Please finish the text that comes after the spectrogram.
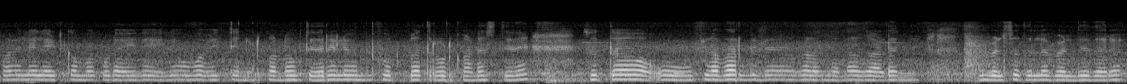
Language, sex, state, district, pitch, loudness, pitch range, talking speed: Kannada, female, Karnataka, Bijapur, 210 Hz, -18 LUFS, 205-215 Hz, 105 wpm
